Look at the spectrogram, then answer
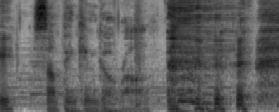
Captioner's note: laughs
